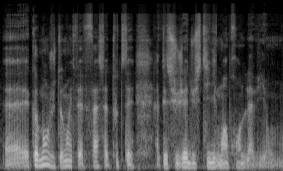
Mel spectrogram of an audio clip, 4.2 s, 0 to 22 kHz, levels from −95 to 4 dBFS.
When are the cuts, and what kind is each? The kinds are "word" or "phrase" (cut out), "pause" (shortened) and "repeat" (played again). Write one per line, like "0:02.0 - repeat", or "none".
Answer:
0:01.1 - word
0:02.4 - word
0:03.2 - word

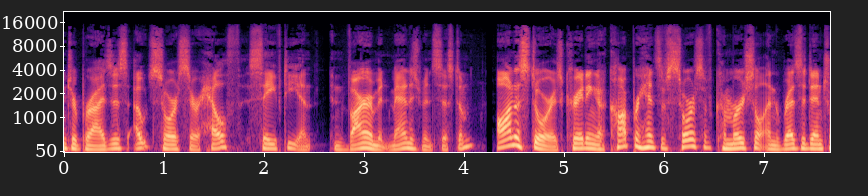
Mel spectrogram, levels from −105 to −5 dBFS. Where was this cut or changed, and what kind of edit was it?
0:04.2 - pause

